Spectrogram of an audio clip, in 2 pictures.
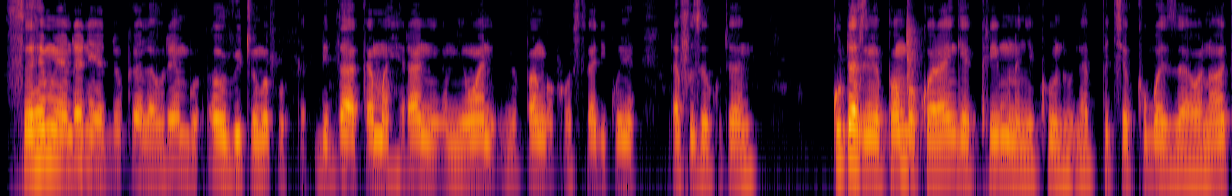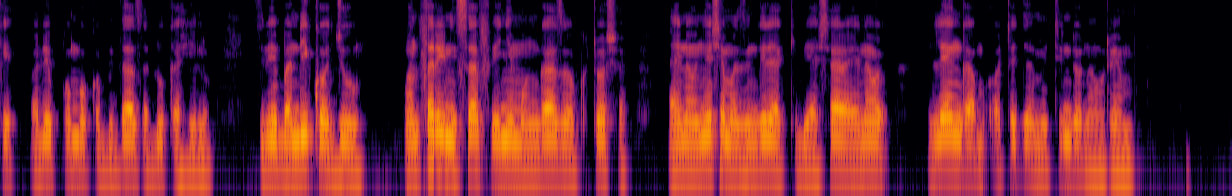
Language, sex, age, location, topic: Swahili, male, 18-24, Nairobi, finance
